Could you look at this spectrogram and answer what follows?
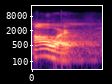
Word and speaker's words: hour: H is silent here, H pronunciation is silent here, for that reason you have to use here an hour, an honest man.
